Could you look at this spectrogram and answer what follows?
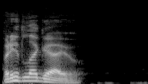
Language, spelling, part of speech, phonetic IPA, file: Russian, предлагаю, verb, [prʲɪdɫɐˈɡajʊ], Ru-предлагаю.ogg
- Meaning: first-person singular present indicative imperfective of предлага́ть (predlagátʹ)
